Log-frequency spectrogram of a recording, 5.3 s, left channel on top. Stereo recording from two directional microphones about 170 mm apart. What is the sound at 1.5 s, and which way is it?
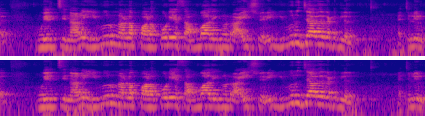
Speech, 20° left (ahead or behind).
